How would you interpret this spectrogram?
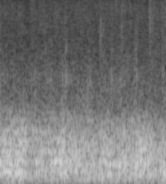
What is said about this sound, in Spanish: El viento también tenía la fortaleza de los que acompañan las tormentas de verano en el norte de la Pampa.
